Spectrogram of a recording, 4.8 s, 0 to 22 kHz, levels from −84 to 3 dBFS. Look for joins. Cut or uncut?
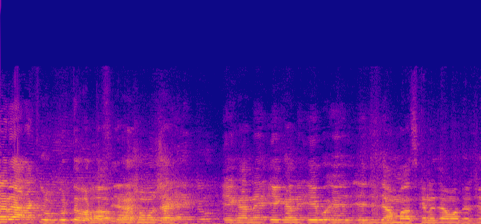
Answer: uncut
